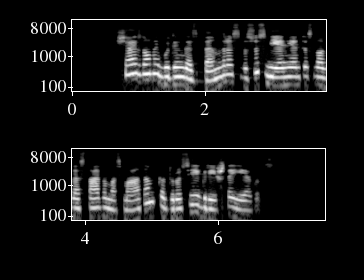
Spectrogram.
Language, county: Lithuanian, Šiauliai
